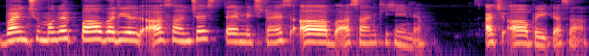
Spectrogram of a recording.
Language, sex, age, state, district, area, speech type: Kashmiri, female, 18-30, Jammu and Kashmir, Srinagar, urban, spontaneous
